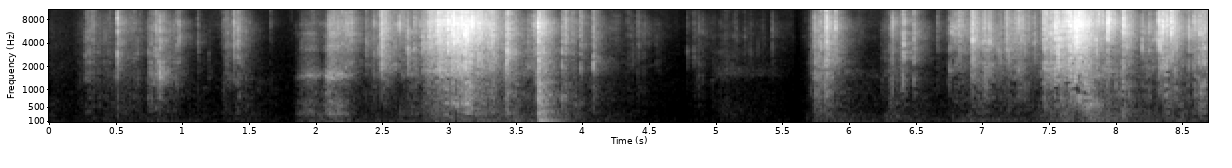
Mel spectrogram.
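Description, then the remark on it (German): Crinkling Kinder Pingui snack packaging being handled and opened: scattered crackles build into two loud bursts of rustling plastic with a quiet gap between them, and no voices. “Vielleicht holst du sie schon mal alle aus der Packung, damit es nicht knistert, wenn du sie gleich währenddessen isst.”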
